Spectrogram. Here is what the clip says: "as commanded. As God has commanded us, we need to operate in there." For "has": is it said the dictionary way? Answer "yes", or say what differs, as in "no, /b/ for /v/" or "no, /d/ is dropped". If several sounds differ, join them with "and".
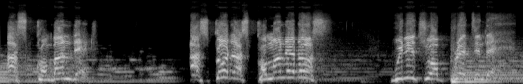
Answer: no, /s/ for /z/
